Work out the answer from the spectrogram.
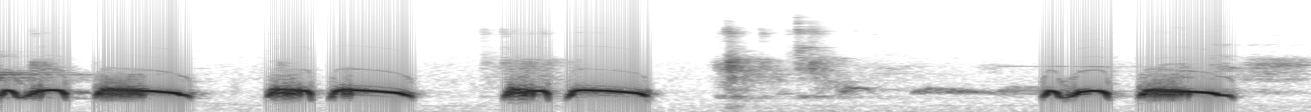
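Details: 'Thúc gù' cooing of a spotted dove for training decoy birds: repeated two-part low coos, short note then longer falling one, with a soft scrape and a quiet sustained tone midway before two final coos.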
